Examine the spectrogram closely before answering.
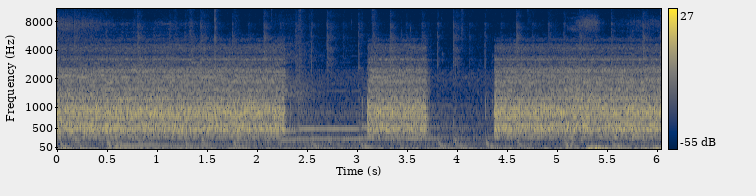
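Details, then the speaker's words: Communicators NI-440-DX 27/81 CB radio after a quick service and control cleaning: receiver hiss cuts out abruptly on each transmit key-up with a faint tone, then snaps back. The noise comes from the relay switching the VCO circuitry. "A couple of little annoyances with this radio is that noise when you transmit, due to the relay switching the VCO circuitry."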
